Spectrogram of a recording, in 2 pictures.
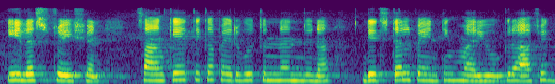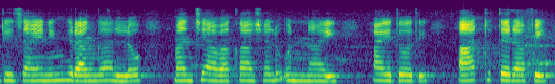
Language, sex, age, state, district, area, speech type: Telugu, female, 18-30, Telangana, Ranga Reddy, urban, spontaneous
